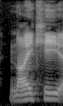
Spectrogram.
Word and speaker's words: Nike: Obviously, that's how I pronounce it. That's the English way of pronouncing it. I think Americans say it Nike and Adidas, which to me just sounds very strange, but I appreciate you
